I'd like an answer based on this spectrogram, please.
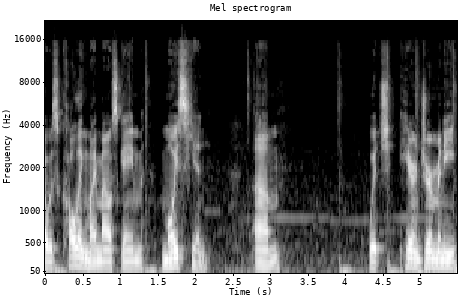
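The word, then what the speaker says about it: Mäuschen: calling my mouse game moisin um which here in Germany means means Little Mouse um and it's pronounced moist like moist without the T and then hien like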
